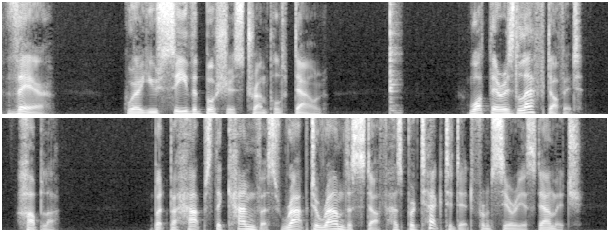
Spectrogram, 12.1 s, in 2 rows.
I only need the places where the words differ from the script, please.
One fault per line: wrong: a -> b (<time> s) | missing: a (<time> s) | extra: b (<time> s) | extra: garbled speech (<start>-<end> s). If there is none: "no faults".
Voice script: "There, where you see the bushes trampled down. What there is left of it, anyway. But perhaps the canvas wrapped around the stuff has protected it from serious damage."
wrong: anyway -> habla (6.2 s)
